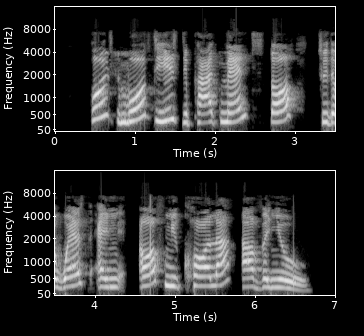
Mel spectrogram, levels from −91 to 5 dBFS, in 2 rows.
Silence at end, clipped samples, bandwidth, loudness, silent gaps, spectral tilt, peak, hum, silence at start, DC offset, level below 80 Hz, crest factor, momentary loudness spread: 0.35 s; under 0.1%; 7.6 kHz; -12 LUFS; 2.62-2.69 s, 3.15-3.29 s, 4.41-4.54 s, 5.77-5.82 s; -4 dB/octave; 0 dBFS; none; 0.45 s; under 0.1%; -60 dBFS; 12 dB; 7 LU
